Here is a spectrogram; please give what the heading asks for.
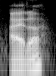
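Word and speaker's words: Aira: the pink haired girl Ida Ida yeah like like it's like a it's it's a it's a it's like it's not a rolling R but it's an r that yeah yeah just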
